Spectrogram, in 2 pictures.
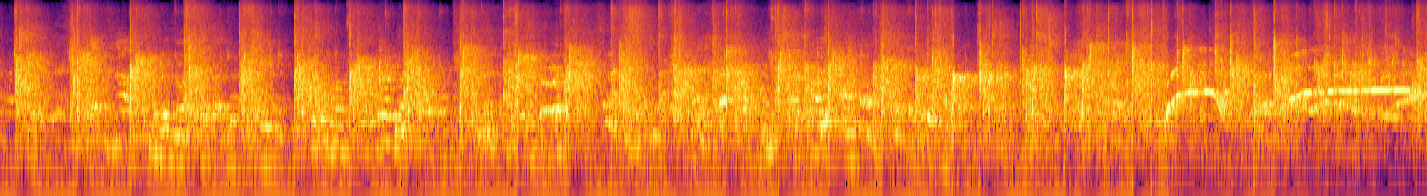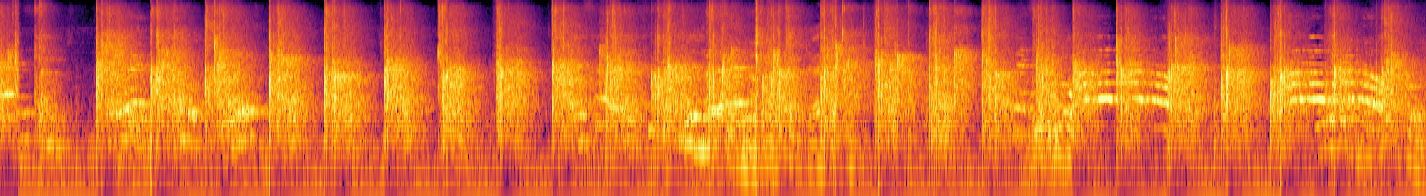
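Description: A group of people clap their hands in a steady, fast rhythm in an echoing hall.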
